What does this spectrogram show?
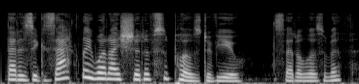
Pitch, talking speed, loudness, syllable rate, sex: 205 Hz, 200 wpm, -17 LUFS, 6.0 syllables/s, female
